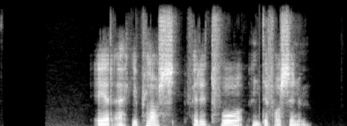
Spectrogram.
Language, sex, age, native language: Icelandic, male, 30-39, Icelandic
